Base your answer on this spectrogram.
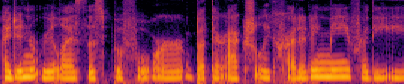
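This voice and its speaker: Speaking at a fairly quick pace, a woman has a fairly high, somewhat breathy voice with a dark, mellow tone. Her intonation is fairly even, and the sound is dry and close with no echo. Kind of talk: casual personal finance vlog talk to camera. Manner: quiet, lowered volume.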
